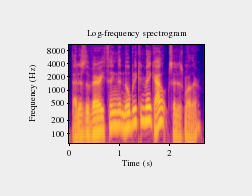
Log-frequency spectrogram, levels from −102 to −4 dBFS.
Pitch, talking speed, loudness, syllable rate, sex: 130 Hz, 285 wpm, -19 LUFS, 6.7 syllables/s, male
